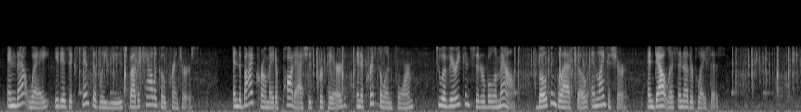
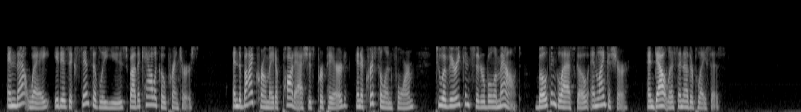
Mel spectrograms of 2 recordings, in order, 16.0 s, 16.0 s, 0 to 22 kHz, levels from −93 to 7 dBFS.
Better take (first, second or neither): second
